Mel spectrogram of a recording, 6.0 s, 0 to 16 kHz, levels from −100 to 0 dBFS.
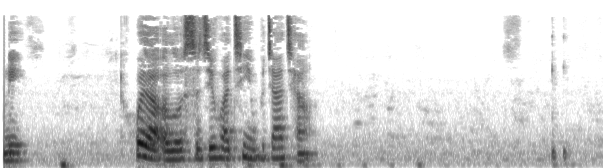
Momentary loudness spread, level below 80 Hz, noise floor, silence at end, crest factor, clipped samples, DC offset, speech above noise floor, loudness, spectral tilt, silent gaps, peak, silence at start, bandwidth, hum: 23 LU; -46 dBFS; -59 dBFS; 0.4 s; 20 dB; under 0.1%; under 0.1%; 40 dB; -19 LUFS; -3.5 dB/octave; none; -2 dBFS; 0.05 s; 11.5 kHz; none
